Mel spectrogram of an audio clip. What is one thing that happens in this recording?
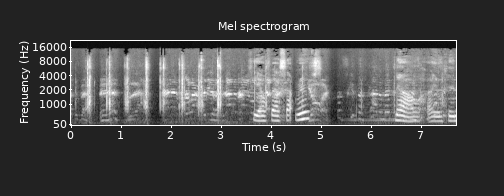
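A small plastic puzzle cube clicks as it is twisted.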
